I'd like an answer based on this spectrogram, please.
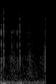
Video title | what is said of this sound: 4 Generations of Police Duty Pistols in One Police Family | like when I shake it around, I could hear it rattling. That thing, it's loose. It's well used.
